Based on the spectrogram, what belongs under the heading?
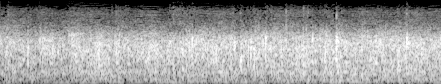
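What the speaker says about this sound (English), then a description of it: "A round of applause for John Snow for a piece of magnificent bowling." Steady, dense applause from a cricket crowd at an Ashes Test, clapping for fast bowler John Snow; broad and continuous from start to finish with no voices standing out.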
